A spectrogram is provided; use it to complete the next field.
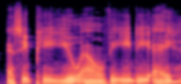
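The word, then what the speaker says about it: Sepúlveda: And then Sepulveda, Sepulveda, accent on the U, gets up.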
